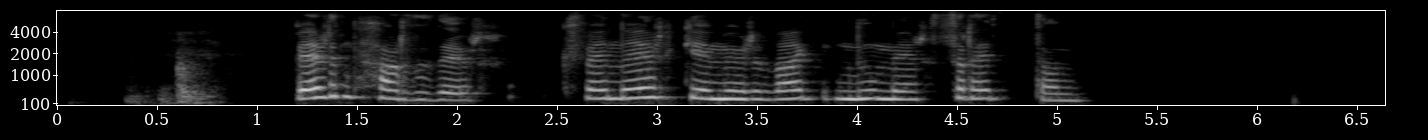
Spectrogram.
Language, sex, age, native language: Icelandic, female, 30-39, French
